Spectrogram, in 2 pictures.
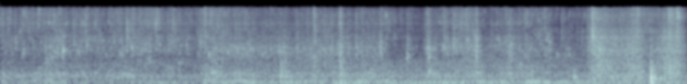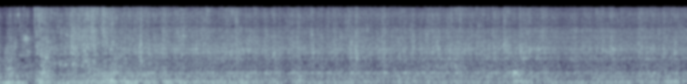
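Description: Kitchen tap running a thin stream into a stainless steel sink, with a few short splashes and knocks as a fish is rinsed and handled under the water, the loudest about nine to ten seconds in.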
